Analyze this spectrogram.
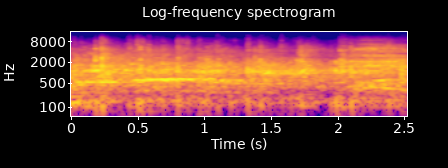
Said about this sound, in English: And I can't tell you how much I love the fact that y'all clapped for that.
